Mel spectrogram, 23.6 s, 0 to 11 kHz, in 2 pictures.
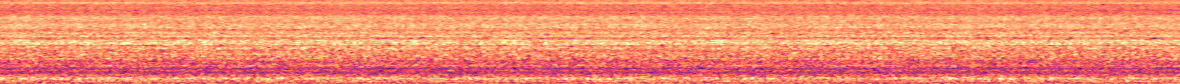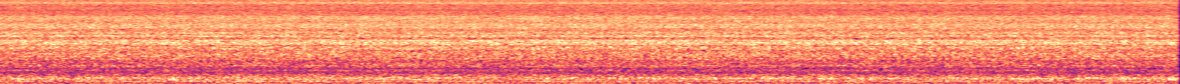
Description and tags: computer far
A recording of my PC from about 60cm away. Edited so it loops nicely.
Recorded using a Zoom H1 with the built in stereo microphones.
